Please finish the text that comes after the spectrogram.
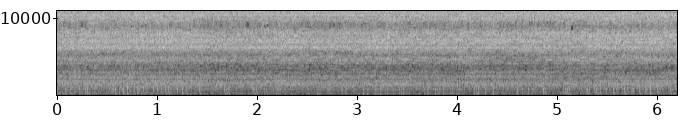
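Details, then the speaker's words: Miele Classic C1 Junior Powerline vacuum cleaner found on a waste heap, running on minimum with old brushes and the pre-motor filter fitted. Harsh hissing roar with a crackly, uneven rasp from commutator arcing. Owner suspects a burnt winding, unconfirmed. "There's still arcing on that commutator, you can hear it."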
